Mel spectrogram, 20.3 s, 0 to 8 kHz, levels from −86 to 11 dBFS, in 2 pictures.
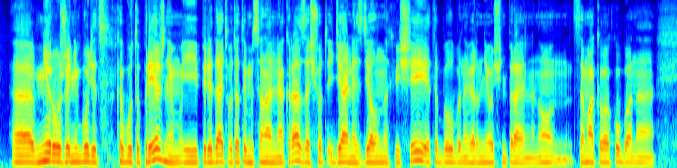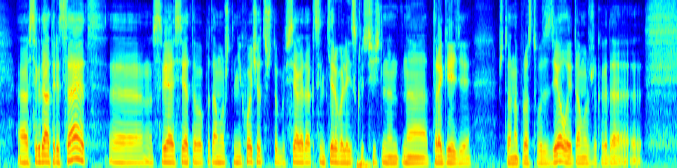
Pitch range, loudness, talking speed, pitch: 110-125 Hz, -16 LUFS, 155 wpm, 115 Hz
